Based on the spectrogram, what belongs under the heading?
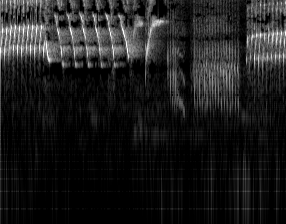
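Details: Belgian canary singing at its phone image, which the owner suspects it takes for a rival or a female, so either attacking or courting: a fast, high song of rapid trills, rolling repeated phrases, a short dry buzz, and another quick trill.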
